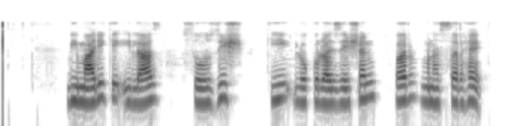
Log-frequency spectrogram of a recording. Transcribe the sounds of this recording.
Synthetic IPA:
biːmaːɾikeʔɪlaːz | soːzɪʃ | kiloːkəlaːɪzeːʃən | pɐɾmʊnəsːəɾɦɛ̃ː

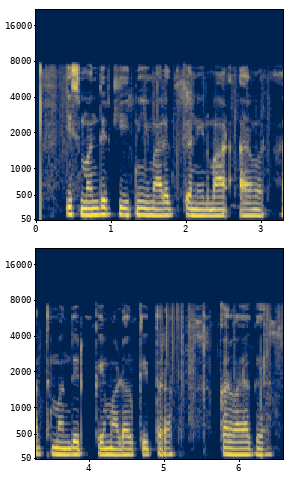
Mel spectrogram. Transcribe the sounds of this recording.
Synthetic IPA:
ɪsmɐ̃nd̪ɪɾkiɪt̪niɪmaːɾət̪kanɪɾmaːɽəɾat̪ʰmɐ̃nd̪ɪɾkemɔːɖəlkit̪ɐɾəɦkɐɾʋaːjaɡɐjaː

